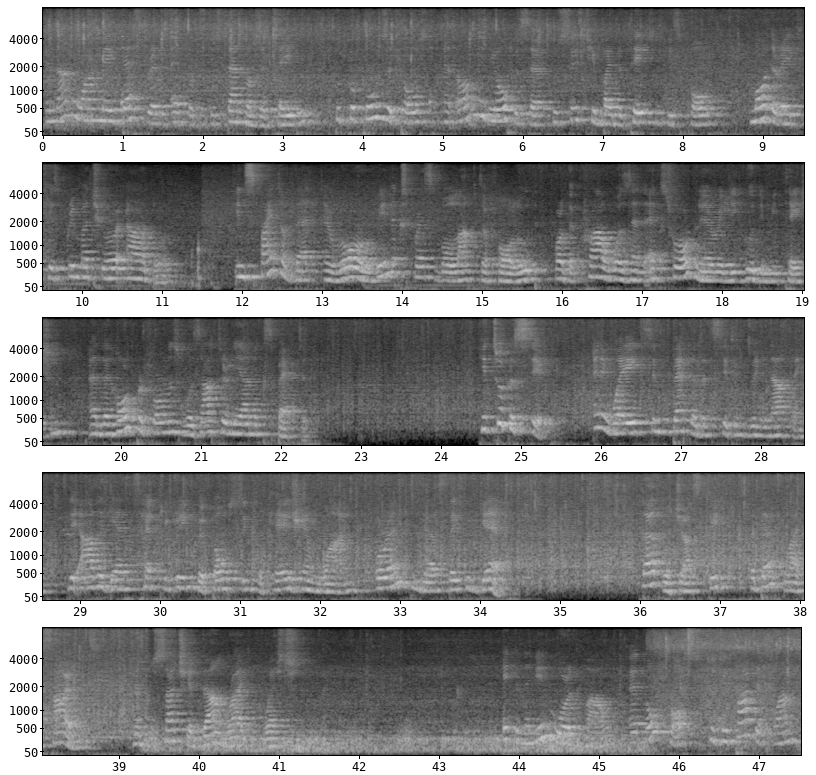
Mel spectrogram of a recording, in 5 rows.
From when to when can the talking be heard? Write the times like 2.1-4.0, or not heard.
0.0-11.2, 11.9-22.4, 24.4-34.5, 36.0-41.4, 43.8-47.4.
